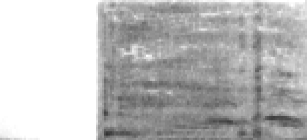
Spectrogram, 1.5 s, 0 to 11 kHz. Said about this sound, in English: More than 20 on board are sick. But is it coronavirus? No one knows for sure yet. But this video of a passenger having a coughing fit is raising eyebrows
